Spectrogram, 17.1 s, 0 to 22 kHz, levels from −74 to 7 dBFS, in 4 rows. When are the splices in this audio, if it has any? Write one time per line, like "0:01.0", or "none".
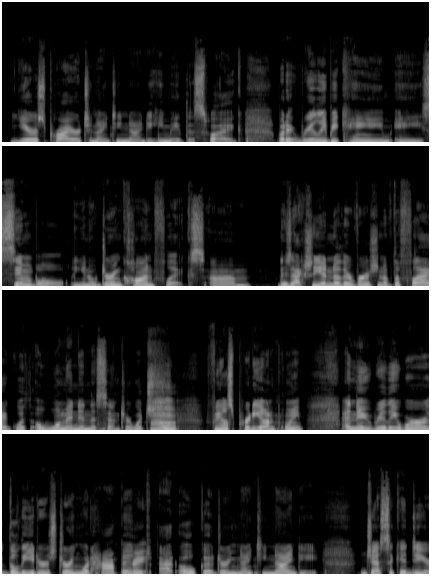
none

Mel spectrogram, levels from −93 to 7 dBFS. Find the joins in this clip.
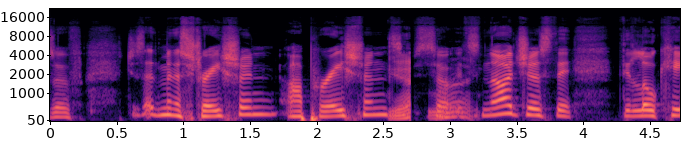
0:02.7

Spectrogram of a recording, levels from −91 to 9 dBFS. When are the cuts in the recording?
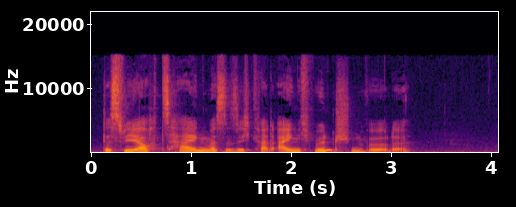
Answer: none

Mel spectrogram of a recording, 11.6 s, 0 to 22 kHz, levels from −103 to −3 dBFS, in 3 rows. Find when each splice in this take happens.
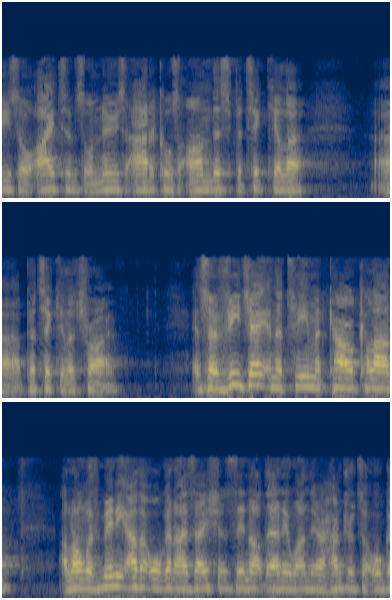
none

